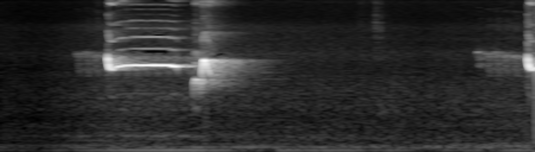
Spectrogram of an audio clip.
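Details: Competition-grade bar-winged prinia giving one full phrase: a steady, clear high whistle held about half a second, snapping into a short buzzy lower note, with the next whistle just starting at the end.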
